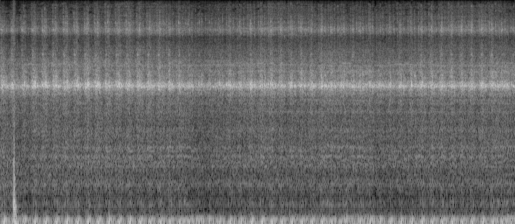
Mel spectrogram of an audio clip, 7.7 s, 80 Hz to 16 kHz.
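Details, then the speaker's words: 1990 Ford Mustang 5.0 V8 with a cam, just revived after sitting four years: a rough, lumpy idle misfire, pulling plug wires to find the cylinder. Owner suspects bad injectors after vacuum-leak spray checks. "i'm going to figure out which cylinder is missing so let's uh crank this thing up and start doing that"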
